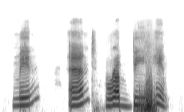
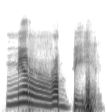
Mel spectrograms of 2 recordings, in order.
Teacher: But when we join it together, the 2 words, the noon sakin would be totally ignored and not pronounced. So mim with a kasra will join with ra mushaddad. Mir rabbihim. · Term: idgham bighayr al-ghunna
